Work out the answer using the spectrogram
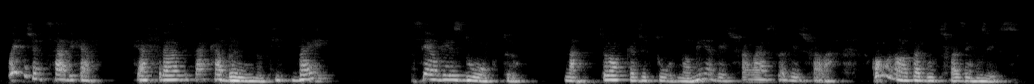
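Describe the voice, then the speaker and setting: Woman lecturer, engaging and questioning, recorded in an echoey amphitheater. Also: on the low side. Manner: engaging, asks the audience questions. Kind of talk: academic lecture. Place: university amphitheater. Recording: echoey hall, tinny phone-like sound.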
